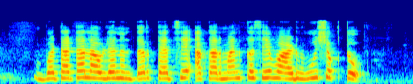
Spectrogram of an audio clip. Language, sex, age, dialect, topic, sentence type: Marathi, female, 18-24, Standard Marathi, agriculture, question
